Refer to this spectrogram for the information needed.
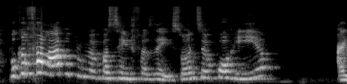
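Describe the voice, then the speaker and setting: A woman uses a raised, projected voice. Her tone is bright and sharp. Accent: Brazilian. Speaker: workshop speaker, health professional. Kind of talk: workshop presentation. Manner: animated.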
